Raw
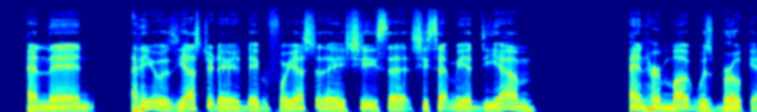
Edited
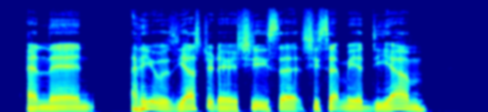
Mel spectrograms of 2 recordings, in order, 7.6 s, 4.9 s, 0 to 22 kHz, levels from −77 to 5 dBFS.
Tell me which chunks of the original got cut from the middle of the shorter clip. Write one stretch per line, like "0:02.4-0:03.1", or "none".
0:02.4-0:03.5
